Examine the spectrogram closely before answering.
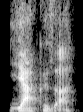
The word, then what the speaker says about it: Yakuza: Yakuza. Huh. Each syllable has the exact same inflection.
